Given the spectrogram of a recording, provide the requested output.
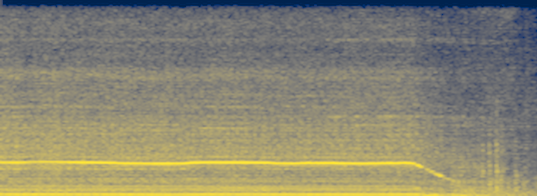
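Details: Z project car running after fitting the correct power steering belt and tightening the tensioner: steady and even, with a constant high tone that slides down as revs drop; power steering working. Normal running.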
